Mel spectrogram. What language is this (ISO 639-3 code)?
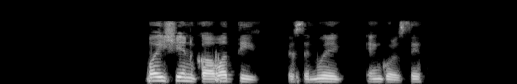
kln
